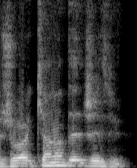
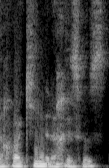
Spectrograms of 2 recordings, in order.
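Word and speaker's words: Joaquín de Jesús: Al je m'appelle Joaquin de Jésus en français et en espagnol ça se dit rakin ressourus donc comme vous préférez le prononcer.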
